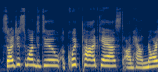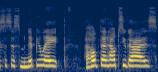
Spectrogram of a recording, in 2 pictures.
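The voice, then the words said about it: Hoarse, failing voice. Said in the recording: “I'm losing my voice.”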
